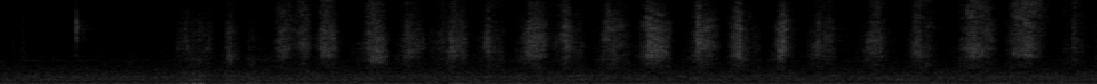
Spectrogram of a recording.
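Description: Paintbrush bristles scratching quickly back and forth on a pumpkin's painted skin, faint, in short strokes about six a second that start about a second in.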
